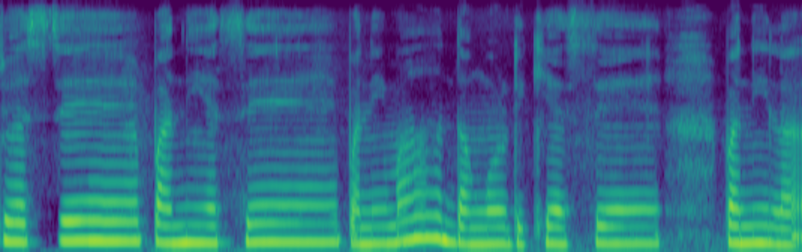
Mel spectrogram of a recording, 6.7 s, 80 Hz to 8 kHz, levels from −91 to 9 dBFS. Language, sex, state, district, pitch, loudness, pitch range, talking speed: Nagamese, female, Nagaland, Kohima, 205 Hz, -14 LUFS, 195-220 Hz, 90 wpm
